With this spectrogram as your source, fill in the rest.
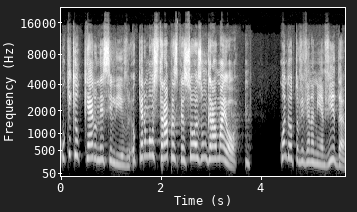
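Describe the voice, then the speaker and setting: A woman projects a raised voice with a bright, sharp, animated tone and very wide pitch swings. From Brazil, Vitória, Espírito Santo. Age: 60s. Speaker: philosopher and speaker. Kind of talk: public talk to an audience. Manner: animated, conversational.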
